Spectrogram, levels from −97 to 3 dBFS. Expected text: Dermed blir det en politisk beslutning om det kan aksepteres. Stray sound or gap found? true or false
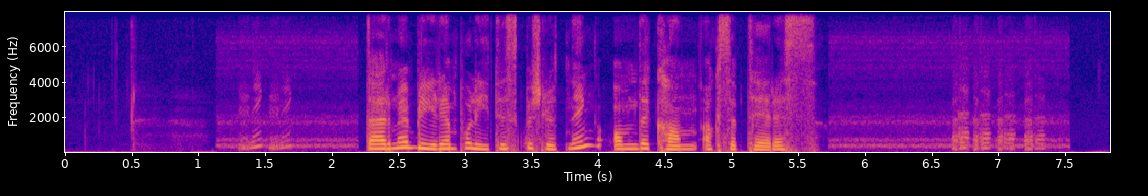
true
